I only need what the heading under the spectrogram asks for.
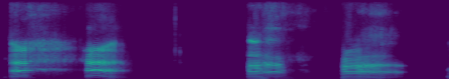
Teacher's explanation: suara Hnya mengalir dialirkan dilamakan sedikit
